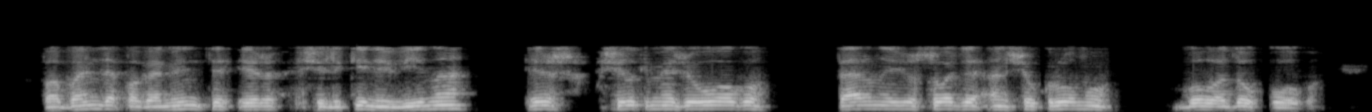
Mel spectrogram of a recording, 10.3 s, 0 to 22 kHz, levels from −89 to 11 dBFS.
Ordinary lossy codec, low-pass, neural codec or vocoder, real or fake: AAC, 16 kbps; 7.2 kHz; none; real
